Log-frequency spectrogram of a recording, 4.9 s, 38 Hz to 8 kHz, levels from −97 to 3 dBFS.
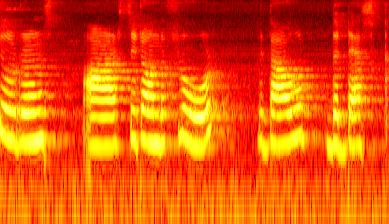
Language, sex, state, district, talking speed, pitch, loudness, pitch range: English, female, Punjab, Kapurthala, 110 wpm, 260 Hz, -15 LUFS, 250-275 Hz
